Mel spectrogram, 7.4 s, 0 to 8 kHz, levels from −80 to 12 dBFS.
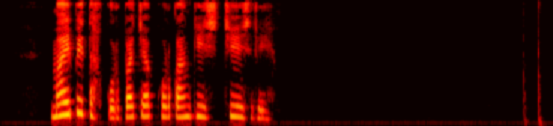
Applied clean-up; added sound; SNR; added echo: none; none; none; none.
